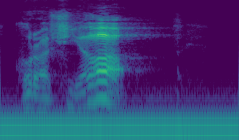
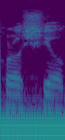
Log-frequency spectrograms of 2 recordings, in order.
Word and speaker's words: Kuroshio: it's not kuroshio current it's a japanese name uh in japan it's pronounced as kuroshio i'm just joking kuroshio in japanese means black currant so we don't need to say corrosion current we just say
